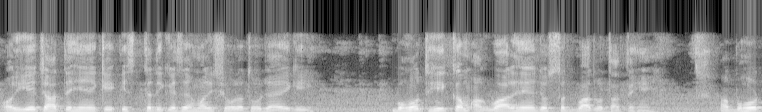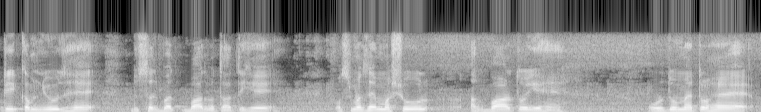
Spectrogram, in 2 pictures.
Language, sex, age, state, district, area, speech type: Urdu, male, 18-30, Uttar Pradesh, Ghaziabad, rural, spontaneous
